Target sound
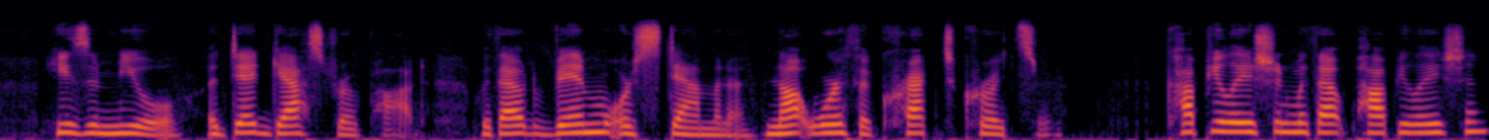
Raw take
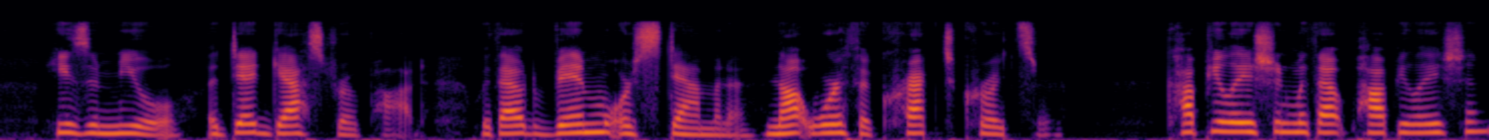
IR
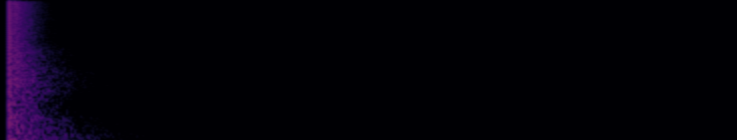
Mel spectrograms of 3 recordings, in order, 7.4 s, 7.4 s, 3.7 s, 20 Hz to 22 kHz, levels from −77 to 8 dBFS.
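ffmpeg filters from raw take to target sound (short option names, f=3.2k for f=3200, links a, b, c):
-filter_complex "[0:a]asplit=2[a][b];[b]acompressor=threshold=-25dB:ratio=8,volume=-2dB[c];[a][c]amix=inputs=2:normalize=0,acrusher=bits=7:mix=0:aa=0.5,aresample=22050,aresample=44100,volume=-1dB"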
